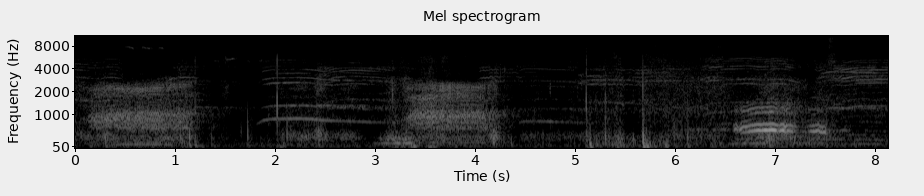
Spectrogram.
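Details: Goats on a goat farm bleating in overlapping, harmonic, wavering cries, with several animals calling at once and one long steady tone near the middle; faint human voices and farm clatter sit underneath.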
